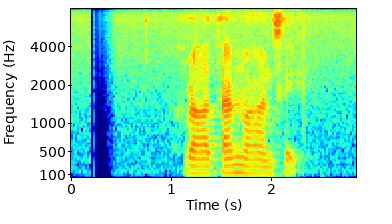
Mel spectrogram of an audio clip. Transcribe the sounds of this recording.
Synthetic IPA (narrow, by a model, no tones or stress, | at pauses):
ɾaːt̪anmaɦanse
